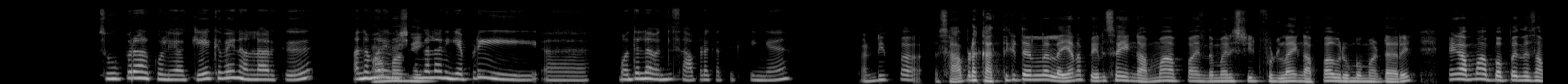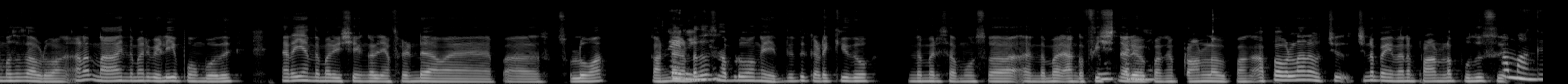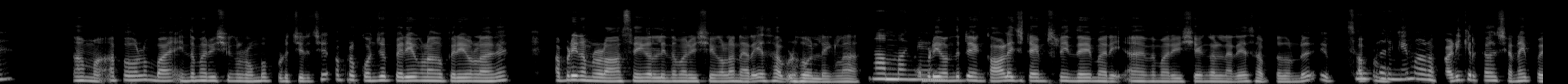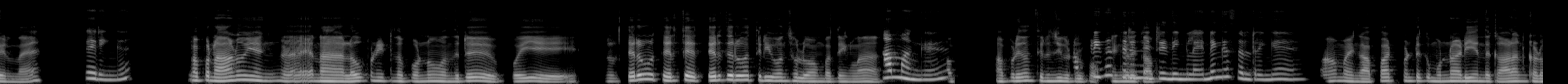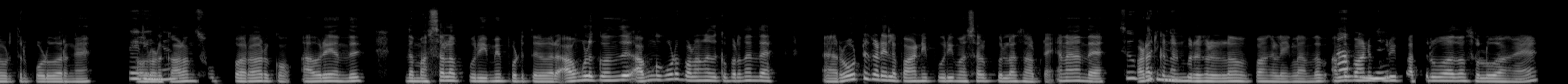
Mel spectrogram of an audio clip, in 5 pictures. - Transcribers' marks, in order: "ஆமாங்க" said as "ஆமாங்கே"; other background noise; drawn out: "எப்படி"; laughing while speaking: "சாப்பிட கத்துக்கிட்டேன்லாம் இல்ல"; tapping; drawn out: "அவன்"; laughing while speaking: "நிறைய சாப்பிடுவோம் இல்லைங்களா?"; in English: "காலேஜ் டைம்ஸ்‌லும்"; laughing while speaking: "அப்டிதான் திரிஞ்சிட்டு இருந்தீங்களா? என்னங்க சொல்றீங்க ?"
- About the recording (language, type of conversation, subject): Tamil, podcast, அங்குள்ள தெரு உணவுகள் உங்களை முதன்முறையாக எப்படி கவர்ந்தன?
